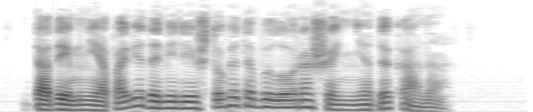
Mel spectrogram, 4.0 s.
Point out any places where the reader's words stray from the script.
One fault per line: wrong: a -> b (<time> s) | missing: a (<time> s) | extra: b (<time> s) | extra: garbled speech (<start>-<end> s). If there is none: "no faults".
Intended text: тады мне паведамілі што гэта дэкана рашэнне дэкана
wrong: дэкана -> было (2.0 s)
